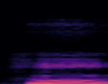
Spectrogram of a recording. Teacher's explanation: ह के साथ बड़ी ई की मात्रा लगेगी क्योंकि ही देर तक बोला जा रहा है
